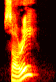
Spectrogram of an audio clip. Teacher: When you use sorry, when you don't understand, we use the question intonation. Your voice goes down and then up. Sorry? By using this intonation, it shows that you're uncertain, therefore you don't understand.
